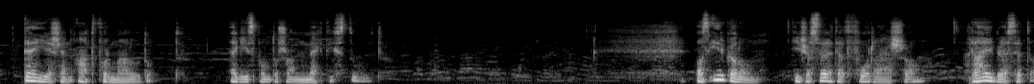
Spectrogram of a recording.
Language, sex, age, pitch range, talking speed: English, male, 30-49, 110-175 Hz, 70 wpm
